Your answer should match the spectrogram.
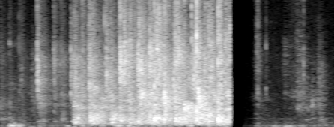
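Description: Applause from a small congregation: a dense patter of hand claps that builds about half a second in and cuts off suddenly about three seconds in.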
